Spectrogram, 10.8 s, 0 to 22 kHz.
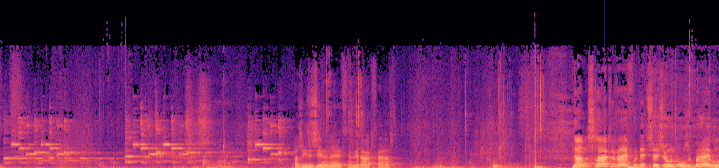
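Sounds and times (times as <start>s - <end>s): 
mobile phone ringtone electronic melody: 0.0s - 4.6s
speech: 4.4s - 6.0s, 7.4s - 7.7s, 8.6s - 10.7s.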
